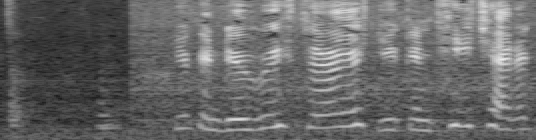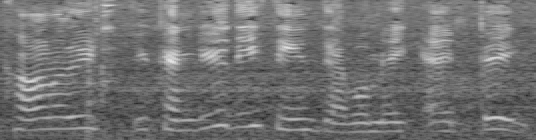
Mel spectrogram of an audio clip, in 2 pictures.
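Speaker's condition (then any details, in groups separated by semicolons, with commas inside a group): Profound deafness, genetic, profound; profoundly deaf by age five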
